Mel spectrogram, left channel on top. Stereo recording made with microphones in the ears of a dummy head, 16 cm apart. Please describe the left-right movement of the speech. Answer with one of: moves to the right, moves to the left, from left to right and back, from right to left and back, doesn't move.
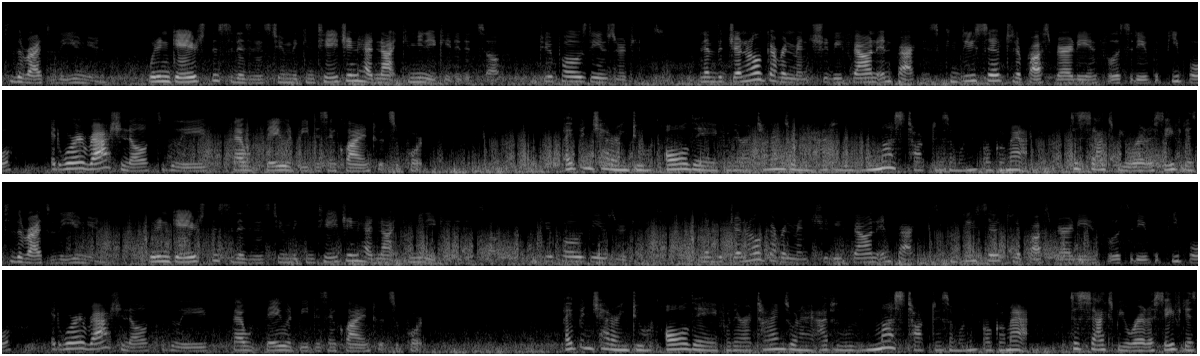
from right to left and back.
